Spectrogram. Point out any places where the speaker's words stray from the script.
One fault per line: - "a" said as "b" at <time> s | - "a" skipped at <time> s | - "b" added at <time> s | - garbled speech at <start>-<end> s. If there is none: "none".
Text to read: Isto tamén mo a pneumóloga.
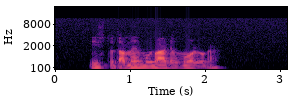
none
